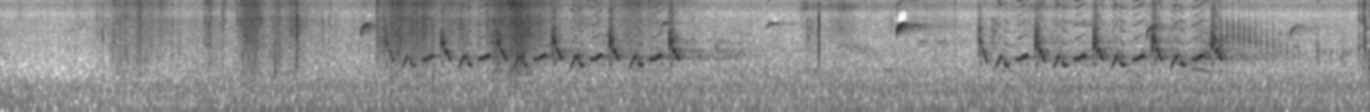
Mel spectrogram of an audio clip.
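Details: A Carolina Wren in December gives two quick bursts of bright, rolling, repeated whistled phrases, each run lasting about a second, over a steady low rumble of background noise.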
